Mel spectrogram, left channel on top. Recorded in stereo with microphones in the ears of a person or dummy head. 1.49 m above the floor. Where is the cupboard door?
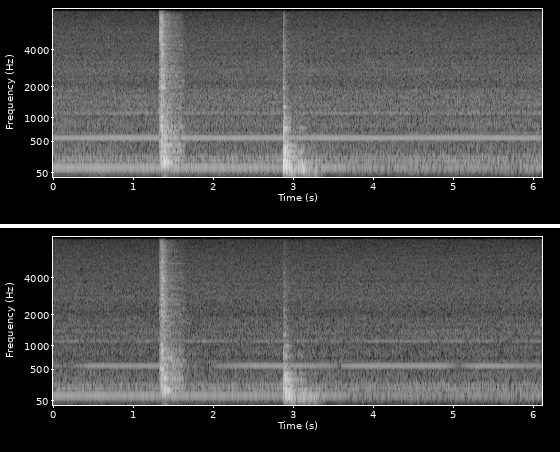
80° left, 0.6 m.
